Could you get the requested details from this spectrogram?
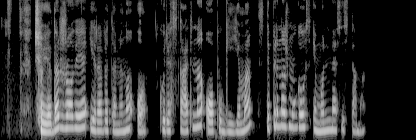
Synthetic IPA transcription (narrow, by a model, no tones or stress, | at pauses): ʃʲoːjɛd̪ɐɾʒoːʋʲeːjɛʔiːɾɐʋʲɪt̪ɐmʲɪnoːʔʊ | kʊɾʲɪsːkɑːt̪ʲɪnɐʔoːpuːɡʲijɪmɑːsʲt̪ʲɪpʲɾʲɪnɐʒmoːɡɐʊsimʊnʲɪnʲæːsʲɪsʲt̪ʲɛmɑː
